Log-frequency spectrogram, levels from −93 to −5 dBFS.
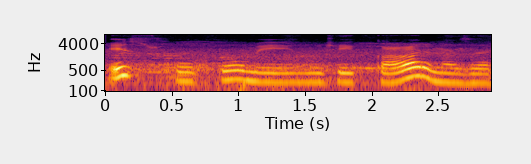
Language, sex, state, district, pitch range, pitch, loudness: Hindi, female, Madhya Pradesh, Umaria, 200-245 Hz, 205 Hz, -19 LUFS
